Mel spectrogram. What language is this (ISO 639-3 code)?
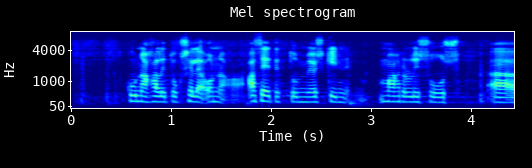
fin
